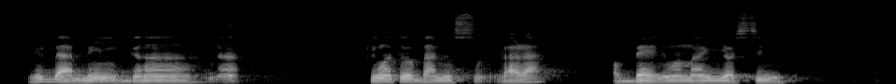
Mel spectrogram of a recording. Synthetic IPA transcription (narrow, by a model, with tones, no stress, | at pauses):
nĩ˨˦ɡ͡ba˦˨mĩ˨˦ĩ˦˨ɡã˧nãː˦˨ | ki˦w̃ɔ̃˦to˦ba˦mĩ˧sṵ̃˨ɾa˨˦ɾa˦ | ɔ˨bɛ˨˦nĩ˧˦w̃ɔ̃˦mãː˦˧n̩˦jɔ˧si˦mĩ˧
